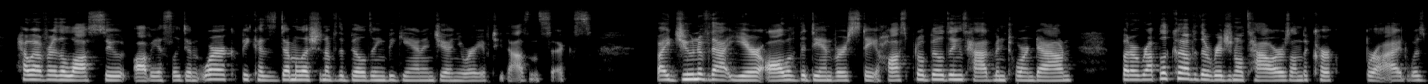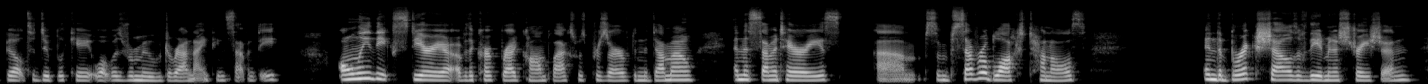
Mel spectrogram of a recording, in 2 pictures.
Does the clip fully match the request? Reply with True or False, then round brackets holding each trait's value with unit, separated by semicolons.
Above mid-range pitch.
True (195 Hz)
